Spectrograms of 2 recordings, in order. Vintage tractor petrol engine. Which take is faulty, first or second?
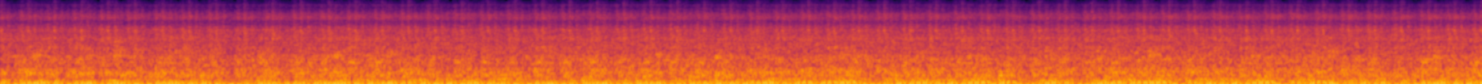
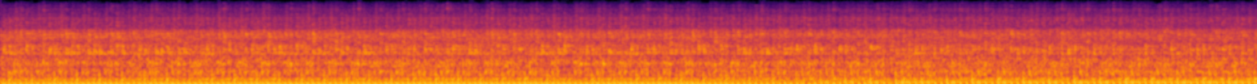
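first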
